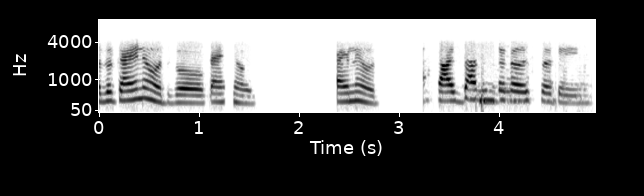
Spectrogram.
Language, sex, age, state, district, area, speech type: Marathi, female, 18-30, Maharashtra, Nashik, urban, conversation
